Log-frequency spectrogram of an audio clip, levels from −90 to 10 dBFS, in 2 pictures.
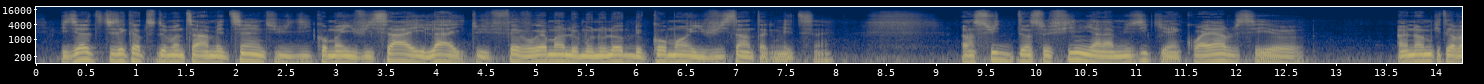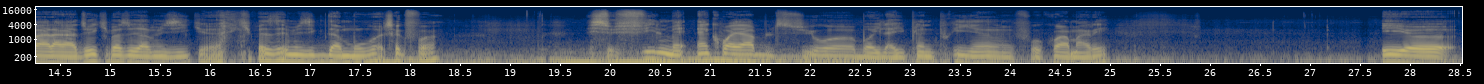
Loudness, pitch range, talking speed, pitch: -23 LUFS, 105-130 Hz, 195 wpm, 115 Hz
